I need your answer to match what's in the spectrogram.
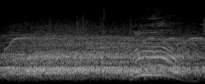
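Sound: men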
